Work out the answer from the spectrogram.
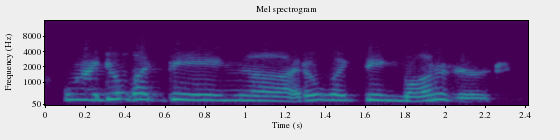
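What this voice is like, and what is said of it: Imitates another person's voice. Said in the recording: “I enjoyed your imitation right there”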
